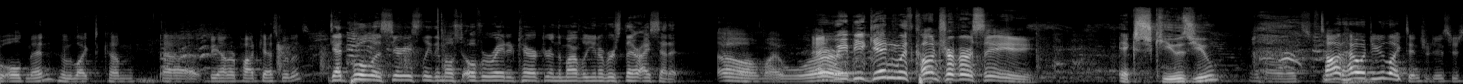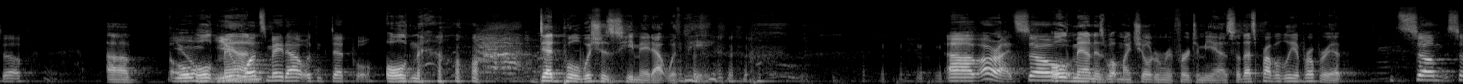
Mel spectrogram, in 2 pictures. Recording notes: LIVE from Salt Lake Comic Con. Joined by a live audience at Salt Lake Comic Con. Chosen topics were quickly discarded in favor of nerdy games and audience participation.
